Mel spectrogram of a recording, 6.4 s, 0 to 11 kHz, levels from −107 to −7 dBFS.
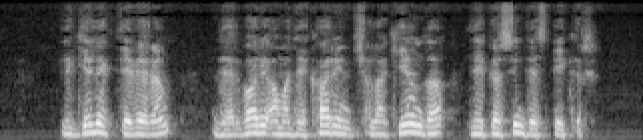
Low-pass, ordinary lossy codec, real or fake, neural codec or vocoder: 9.9 kHz; AAC, 32 kbps; real; none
